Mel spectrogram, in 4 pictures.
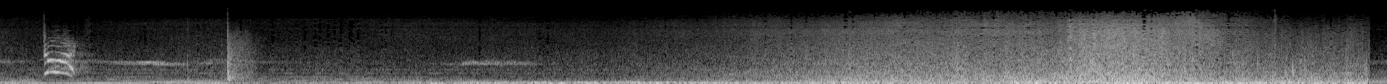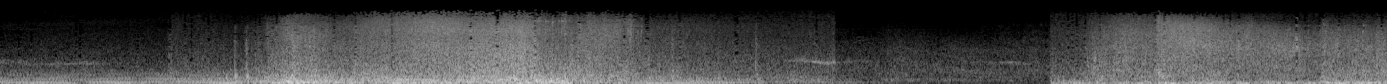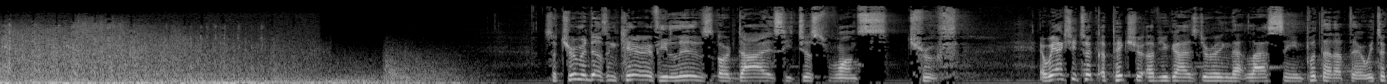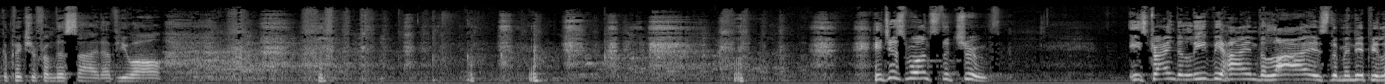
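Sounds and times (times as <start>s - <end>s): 
howling storm wind at sea around a boat: 0.0s - 15.5s, 17.9s - 24.8s
heavy waves crashing at sea around a boat: 5.6s - 13.8s, 16.4s - 30.9s
speech: 33.2s - 37.4s, 38.1s - 44.0s, 44.8s - 45.0s, 50.4s - 51.8s, 52.9s - 55.4s
laughter: 43.2s - 50.4s.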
